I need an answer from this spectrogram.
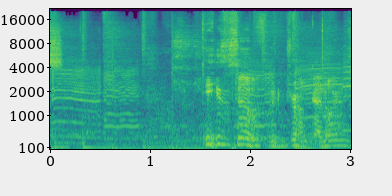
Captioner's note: laughs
